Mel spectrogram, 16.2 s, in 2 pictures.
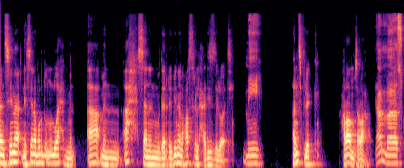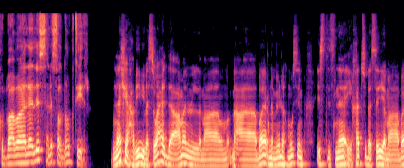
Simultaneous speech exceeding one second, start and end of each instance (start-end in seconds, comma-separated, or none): none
